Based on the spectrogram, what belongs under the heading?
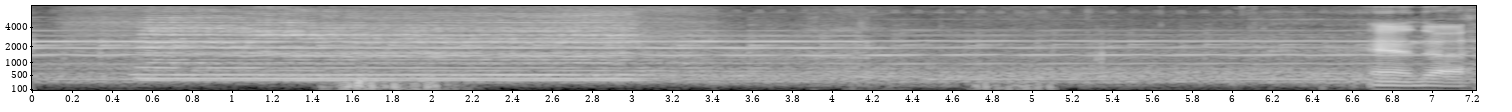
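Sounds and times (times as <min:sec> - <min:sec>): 
heavy loaded diesel train passing: 0:00.0 - 0:07.2.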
